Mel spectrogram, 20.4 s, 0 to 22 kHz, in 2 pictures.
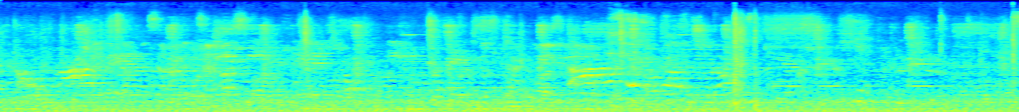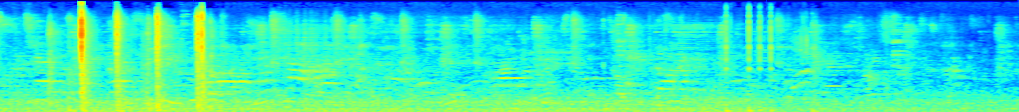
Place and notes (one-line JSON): {"title": "Vilnius, at the restourant Milky Way", "date": "2011-07-13 20:20:00", "description": "the restourant Milky Way is arranged at Vilnius TV tower in 165 meters height. It has a slowly spinning floor, so visitors can observe a panorama of the city. Cracking sounds comes from floor spinning", "latitude": "54.69", "longitude": "25.21", "altitude": "173", "timezone": "Europe/Vilnius"}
